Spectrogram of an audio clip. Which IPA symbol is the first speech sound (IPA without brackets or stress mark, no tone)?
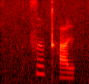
t͡s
